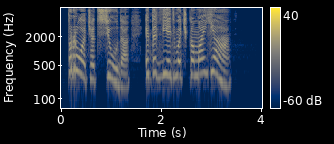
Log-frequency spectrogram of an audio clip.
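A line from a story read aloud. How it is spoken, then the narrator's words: Shout. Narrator (Russian): Он крикнул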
